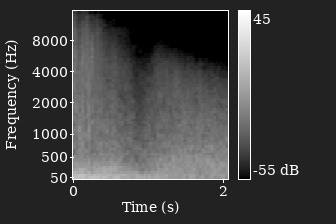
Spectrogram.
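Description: A warship gun salvo in World of Warships booms once, loud and close, then rolls off into a long fading rumble.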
